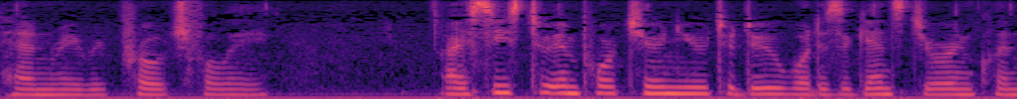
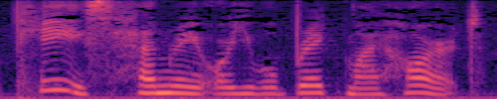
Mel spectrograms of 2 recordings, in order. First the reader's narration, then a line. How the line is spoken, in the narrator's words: cried the agitated girl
